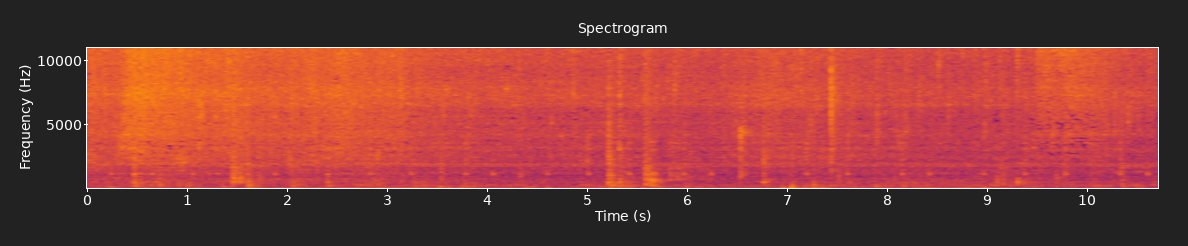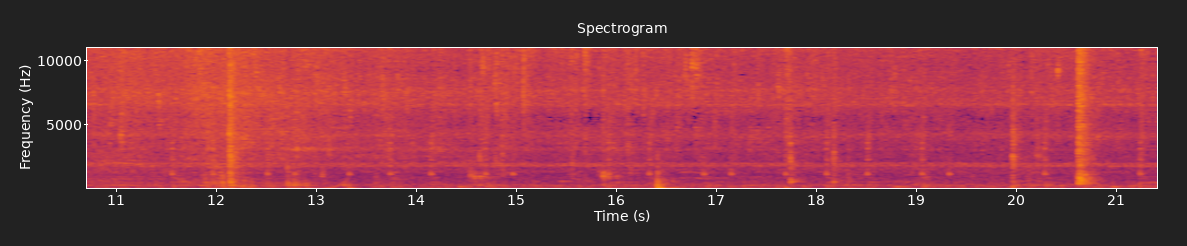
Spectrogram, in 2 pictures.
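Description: Thick blended puree poured from a blender jug into a pot of tomato stew on the stove, with a steady hiss that is strongest at the start and a few sharp knocks against the pot.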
